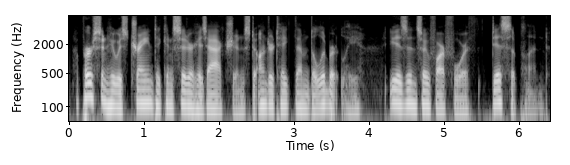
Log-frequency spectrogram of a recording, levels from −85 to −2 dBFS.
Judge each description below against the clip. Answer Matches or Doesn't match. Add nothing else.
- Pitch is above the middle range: Doesn't match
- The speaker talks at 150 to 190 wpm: Matches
